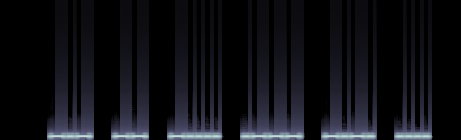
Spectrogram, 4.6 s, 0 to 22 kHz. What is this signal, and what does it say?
Morse code, heard as a keyed tone, about 28 wpm, spaced as for 20 wpm, 700 Hz. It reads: KM6JCH
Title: USA Call Signs - 6 Characters - 2x Character Spacing - 28wpm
